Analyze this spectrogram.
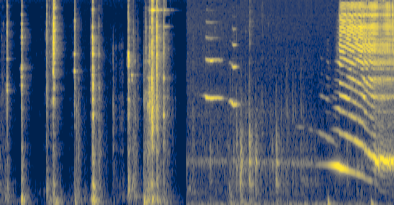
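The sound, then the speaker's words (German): A very old wooden chest, of the kind used to store linen, clothing and valuables, is opened and found empty: several sharp clicks and knocks from the latch, then the lid swings up with a long, loud creaking squeal that slides down in pitch. “Ich würde ja zu gerne wissen, ob etwas in dieser Truhe ist. Sollen wir es wagen, sie zu öffnen?”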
